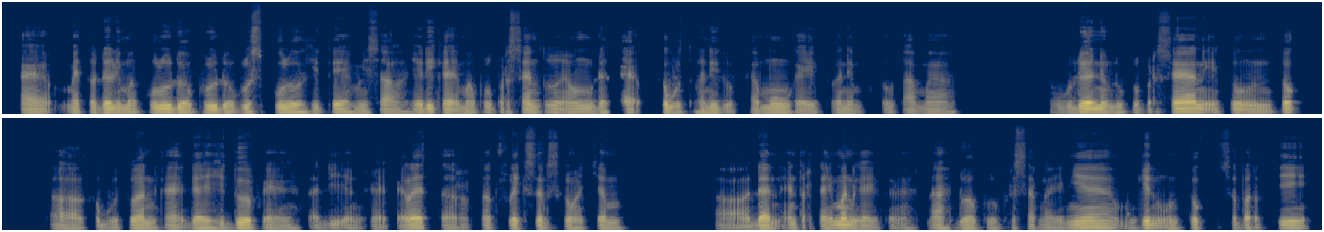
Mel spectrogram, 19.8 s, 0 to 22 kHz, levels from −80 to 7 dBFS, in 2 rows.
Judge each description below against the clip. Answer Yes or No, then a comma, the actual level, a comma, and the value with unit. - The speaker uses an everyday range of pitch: No, narrow, 1.7 semitones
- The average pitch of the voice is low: Yes, very low, 95 Hz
